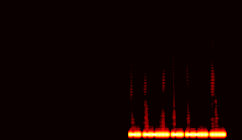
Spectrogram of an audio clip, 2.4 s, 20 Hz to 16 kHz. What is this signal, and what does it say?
Morse code, heard as a keyed tone, about 69 wpm, 700 Hz. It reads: N7NZH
